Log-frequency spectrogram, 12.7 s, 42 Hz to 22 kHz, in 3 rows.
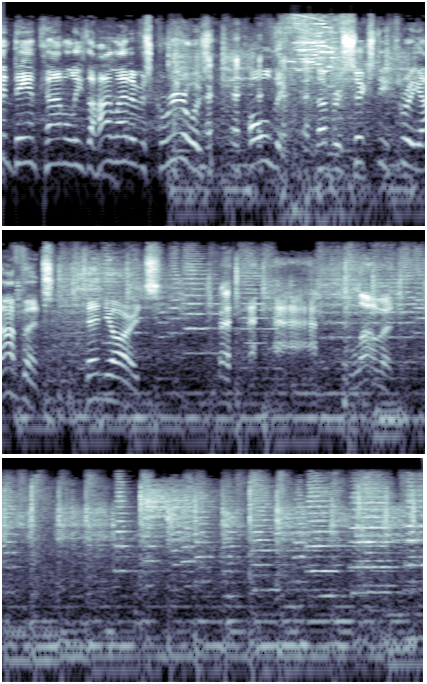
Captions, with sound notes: But until then, Dan Connolly, the highlight of his career was holding number 63 offense, 10 yards. [laughs] Love it. [uplifting music]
